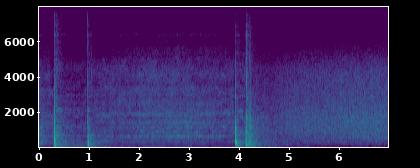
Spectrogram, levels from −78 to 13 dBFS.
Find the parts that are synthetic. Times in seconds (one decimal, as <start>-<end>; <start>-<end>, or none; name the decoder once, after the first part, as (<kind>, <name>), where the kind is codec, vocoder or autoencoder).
0.0-4.2 (codec, SNAC)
